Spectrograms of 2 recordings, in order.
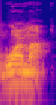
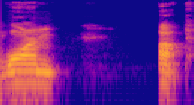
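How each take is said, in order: First: The two words are linked without a pause. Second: There is a pause between the two words. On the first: The speaker calls it right. "See how I don't pause?" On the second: The speaker calls it wrong. "I don't say warm up"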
